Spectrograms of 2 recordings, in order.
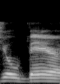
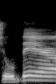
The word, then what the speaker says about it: Julbert: funny story my friend so my name is yo bear has been extremely hard for a lot of folks to pronounce since it's french uh when i first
